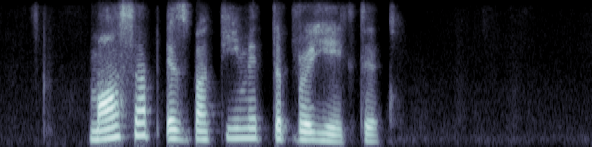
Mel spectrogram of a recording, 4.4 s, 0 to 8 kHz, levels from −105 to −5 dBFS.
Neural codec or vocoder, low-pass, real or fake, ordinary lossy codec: codec, 16 kHz, 1.1 kbps, Voila-Tokenizer; 7.2 kHz; fake; Opus, 16 kbps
